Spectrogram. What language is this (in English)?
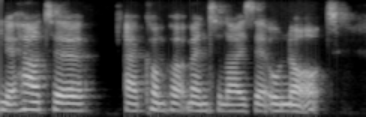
English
